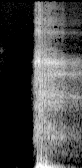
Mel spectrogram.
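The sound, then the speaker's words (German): A single deep breath out, heavy and sigh-like, comes during a calming breathing exercise. It starts abruptly after a short silence, is loud at first and then tapers off softly. “atme ein paar Mal tief ein und aus.”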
